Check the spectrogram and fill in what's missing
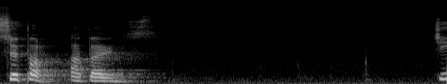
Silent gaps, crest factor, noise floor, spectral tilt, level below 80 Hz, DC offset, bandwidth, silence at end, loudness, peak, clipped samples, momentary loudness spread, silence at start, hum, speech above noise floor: none; 22 dB; -57 dBFS; -5.5 dB/octave; -62 dBFS; under 0.1%; over 20 kHz; 0 s; -26 LUFS; -8 dBFS; under 0.1%; 23 LU; 0 s; none; 32 dB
